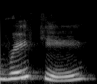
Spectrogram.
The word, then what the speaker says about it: reiki: we know great so reiki is a modality that's born out of japan reiki is spelled r-e-i-k-i and rey means universal life force and key is energy and so basically a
